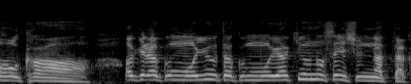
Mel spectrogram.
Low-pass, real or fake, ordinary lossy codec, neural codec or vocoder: none; real; none; none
